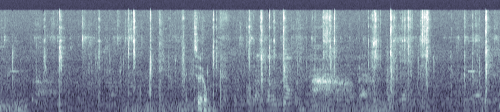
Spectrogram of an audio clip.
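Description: Poker chips clicking against each other, faint and irregular, as a player fiddles with a stack of chips. A faint voice is heard briefly about four seconds in and again a couple of seconds later.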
